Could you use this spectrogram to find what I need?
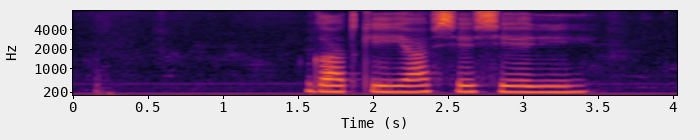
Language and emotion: Russian, neutral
